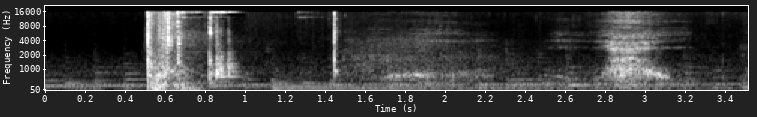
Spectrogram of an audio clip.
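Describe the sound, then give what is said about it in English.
A sharp rifle shot cracks out at a shooting range in Switzerland, followed by a couple of quicker sharp knocks and a rolling echo through the valley, then a breathy exhale as low hum continues underneath. “Man, the sound like okay. echoes through the valley.”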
